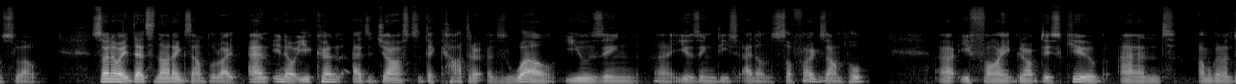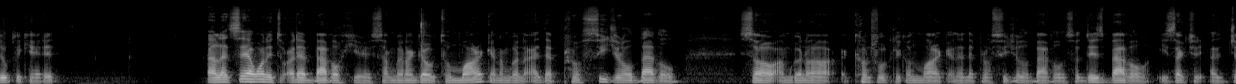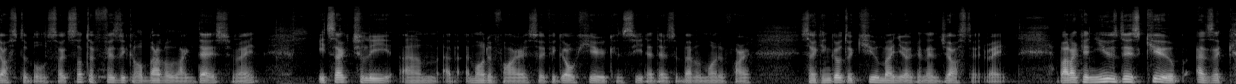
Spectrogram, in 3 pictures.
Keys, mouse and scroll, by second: 3.0 click, 3.8 x, 8.3 click, 8.5 x, 8.9 shift+a, 9.9 click, 10.5 middle click, 11.0 shift+middle click, 11.9 shift+middle click, 12.3 shift+d, 13.0 click, 13.2 middle click, 13.5 shift+middle click, 14.0 Tab, 14.7 middle click, 15.0 shift+middle click, 15.6 shift+click, 15.9 shift+middle click, 16.6 q, 17.1 ctrl+q, 21.0 ctrl+click, 22.2 ctrl+middle click, 23.3 ctrl+click, 24.0 ctrl+middle click, 25.2 Tab, 26.3 ctrl+b, 27.1 middle click, 27.5 right click, 28.1 Tab, 28.6 middle click, 29.5 middle click, 30.4 click, 30.8 click, 32.1 middle click, 32.7 click, 33.1 q, 33.5 click, 34.9 click, 35.4 middle click.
